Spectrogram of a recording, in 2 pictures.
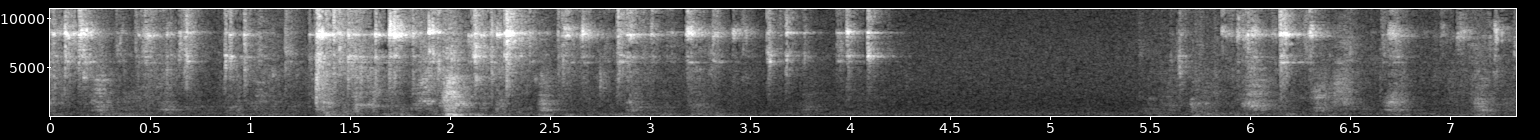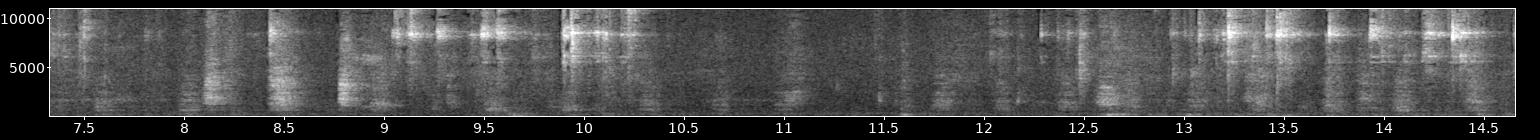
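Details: Two Scottish Terriers, McGee and Mackie, wrestling in play indoors; bursts of scuffling and short growly yips come in clusters, with a quiet pause around four to five seconds before the tussle resumes.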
